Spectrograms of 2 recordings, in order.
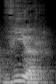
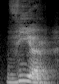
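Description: The two takes are said the same way.

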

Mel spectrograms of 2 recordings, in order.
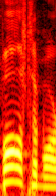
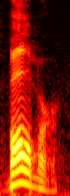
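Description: First: It is said in a standard American accent. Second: It is said in a local Baltimore accent.

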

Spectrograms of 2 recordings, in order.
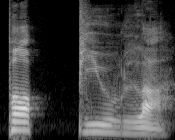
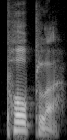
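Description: First: The middle vowel is clearly pronounced. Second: The middle vowel is dropped, like 'poplar'. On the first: The speaker calls it right. "we need to pronounce that U here. So it's popular" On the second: The speaker calls it wrong. "this word is mispronounced fairly a major amount of time by students because what I hear is popular"

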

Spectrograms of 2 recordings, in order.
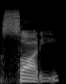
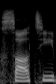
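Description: First: The middle consonant is a soft d sound. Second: The middle consonant is a clear t sound. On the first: "Like S-A-W-D-Y" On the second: "It's just like salty"

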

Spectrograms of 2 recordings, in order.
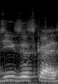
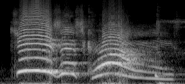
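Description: First: It is said in a normal voice. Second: It is said in a very high voice.

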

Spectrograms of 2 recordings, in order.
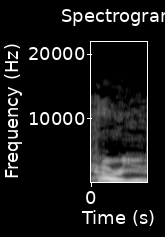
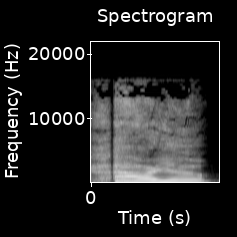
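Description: First: It is said at a normal, calm volume. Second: It is said loudly, as if shouting. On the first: The message is typed normally. "what's supposed to be like" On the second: The message is accidentally typed in all capitals. "do caps lock"

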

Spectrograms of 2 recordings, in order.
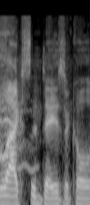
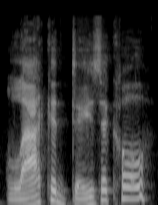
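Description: First: The first syllable ends in a ks sound. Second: The first syllable ends in a plain k sound. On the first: The speaker calls it wrong. "That sounds dumb. I'm gonna say" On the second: The speaker calls it right. "take out the X and make it a CK in the middle"

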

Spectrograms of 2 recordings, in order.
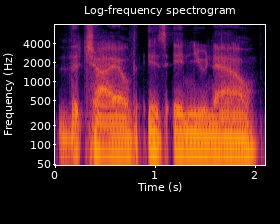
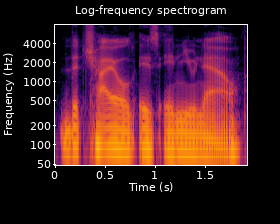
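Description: First: It is said in a put-on character voice. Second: It is said in his normal speaking voice.

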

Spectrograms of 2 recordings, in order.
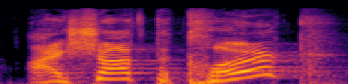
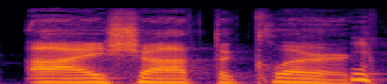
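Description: First: It is said with questioning, incredulous intonation. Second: It is said flatly, like a plain statement. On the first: He is asking in disbelief. "the good New York Italian intonation. That made it clearly a question" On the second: It sounds like a confession. "Without any of the good New York Italian intonation"

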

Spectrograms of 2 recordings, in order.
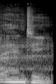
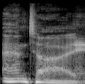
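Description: First: The word is pronounced without an American accent. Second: The word is pronounced with an American accent. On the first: The speaker calls it right. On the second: The speaker calls it wrong.

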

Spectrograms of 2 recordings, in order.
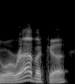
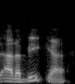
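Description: First: The word has an Americanized pronunciation. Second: The word has its original, non-American pronunciation. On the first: This is the local, adapted way to say it. "we've Americanized it to Arabica" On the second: This is the actual, original way to say it. "that's the way to say it. That's the phrase"

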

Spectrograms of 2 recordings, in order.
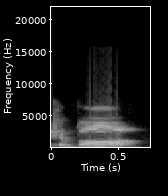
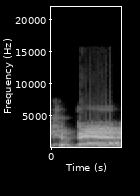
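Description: First: Kebab is pronounced a non-Australian way. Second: Kebab is pronounced the Australian way. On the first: This is how the speaker used to say it. "instead of kebab" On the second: The speaker has picked up the local habit. "I've been down here too long. I'm saying kebab"

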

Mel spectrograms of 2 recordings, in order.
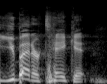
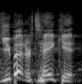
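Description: First: It is said in a plain, neutral tone. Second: It is said with an irritated attitude.

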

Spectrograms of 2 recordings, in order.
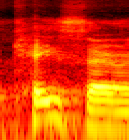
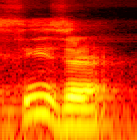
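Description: First: The word begins with a k sound. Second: The word begins with an s sound. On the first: "the Gemara says Kesar" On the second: "they say Caesar"

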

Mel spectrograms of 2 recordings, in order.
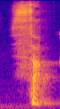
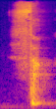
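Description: Both takes have the same delivery.

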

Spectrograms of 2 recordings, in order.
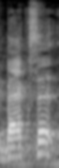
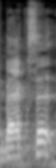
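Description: First: The middle consonant sounds are swapped around. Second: The same.

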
